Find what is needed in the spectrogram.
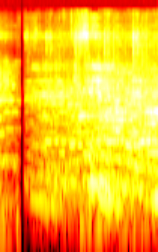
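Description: Music with group singing cuts off abruptly. After a brief moment of near quiet, people's voices start up again.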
